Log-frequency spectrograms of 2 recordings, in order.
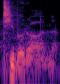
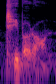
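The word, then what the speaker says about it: Tiburón: But I don't think Tiburon, Tiburon. You got to just say it like that, Tiburon. – Tiburon.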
